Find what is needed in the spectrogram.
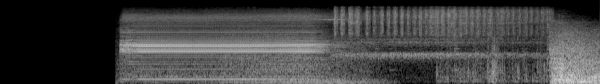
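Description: A loud, steady electric buzzing drone made of several held tones, starting about a second in. A little after the middle it changes to a rapid, fine buzz. Near the end a loud burst of noise comes in.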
